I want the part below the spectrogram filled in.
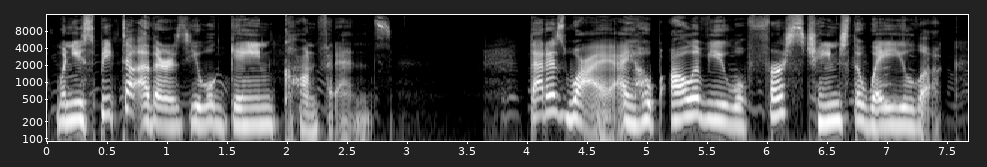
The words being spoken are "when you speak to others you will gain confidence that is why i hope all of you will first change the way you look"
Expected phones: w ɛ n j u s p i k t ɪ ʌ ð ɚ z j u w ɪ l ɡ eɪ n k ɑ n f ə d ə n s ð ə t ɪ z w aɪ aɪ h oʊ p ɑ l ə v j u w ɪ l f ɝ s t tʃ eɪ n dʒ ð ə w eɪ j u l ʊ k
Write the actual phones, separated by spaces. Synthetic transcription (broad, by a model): w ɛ n j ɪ s p i k t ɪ ʌ ð ɚ z j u w ɪ l ɡ eɪ n k ɑ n f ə d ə n s ð ə t ɪ z w aɪ aɪ h oʊ p ɑ l ə v j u w ɪ l f ɝ s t tʃ eɪ n dʒ ð ə w eɪ j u l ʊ k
